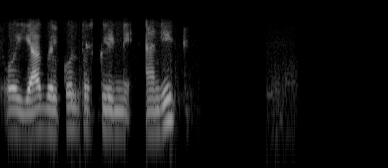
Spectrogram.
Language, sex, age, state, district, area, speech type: Dogri, male, 30-45, Jammu and Kashmir, Reasi, rural, conversation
